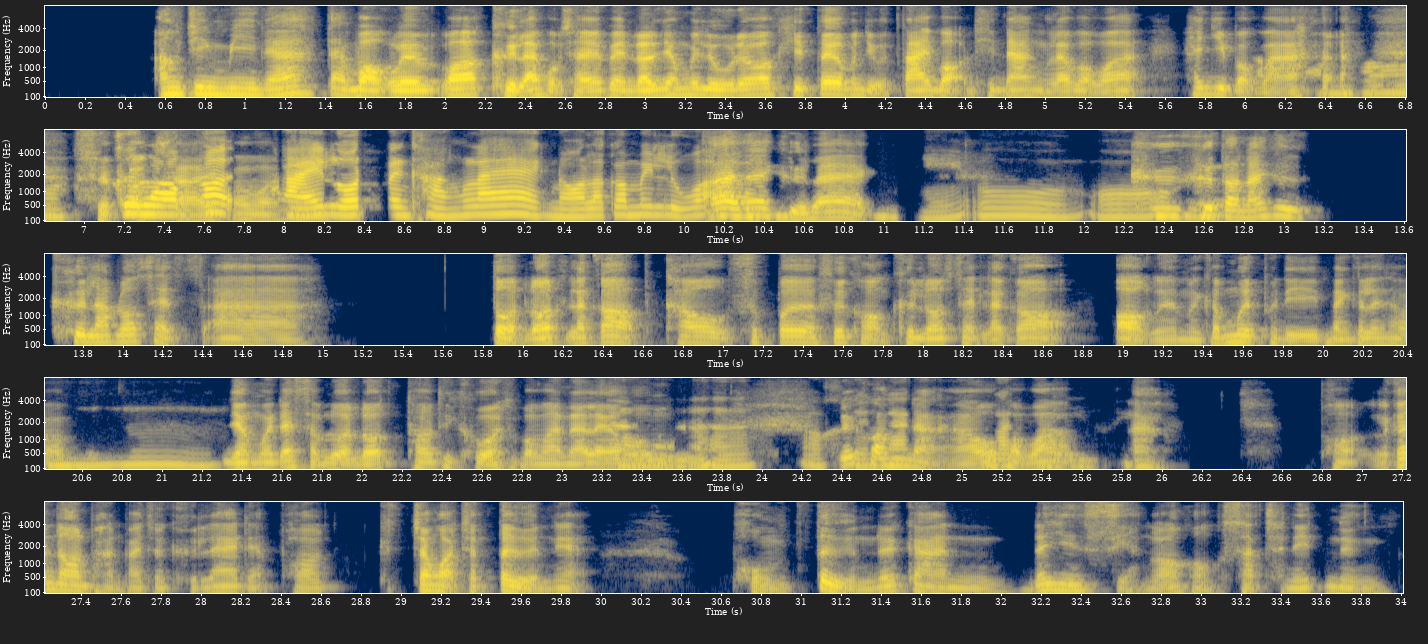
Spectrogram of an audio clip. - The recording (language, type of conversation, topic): Thai, podcast, ประสบการณ์การเดินทางครั้งไหนที่เปลี่ยนมุมมองชีวิตของคุณมากที่สุด?
- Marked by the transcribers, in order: laugh; chuckle; other noise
